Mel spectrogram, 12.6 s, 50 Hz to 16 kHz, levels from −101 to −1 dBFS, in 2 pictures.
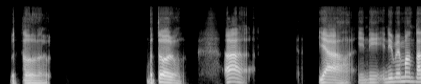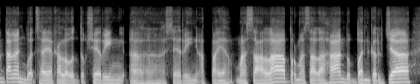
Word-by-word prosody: Betul. 110 0 -2 1.4
Betul. 130 -9 +3 0.7
Ah, - - +4 1.1
ya - - +2 0.2
ini 135 +4 -8
ini 155 - -3
memang 180 +1 -1
tantangan 165 -1 +2
buat - - -2
saya 120 -1 +1
kalau 115 0 0
untuk 105 - -11
sharing, 120 -1 -2
eee, 110 -1 -5
sharing 115 0 -6
apa 105 - -7
ya, 110 +1 -2
masalah 120 +8 +4
permasalahan 120 +3 +1
beban 120 -1 -2
kerja 145 +7 +4
120 Hz, 100 wpm, -22 LUFS, 115-145 Hz, 1.4 s, Ah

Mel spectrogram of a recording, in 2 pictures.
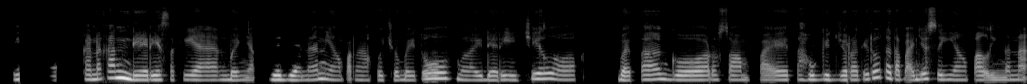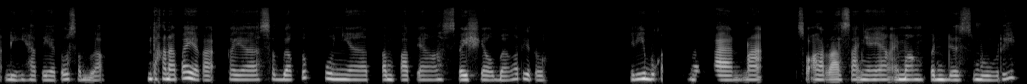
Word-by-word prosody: Iya. 230 - -2 0.6
Karena 230 +1 +1
kan 300 +1 +7 0.2
dari 210 0 +4
sekian 205 -1 -4
banyak 200 +1 -4 0.2
jajanan 210 +1 +2
yang 205 -2 -8
pernah 210 -1 -9
aku 205 - -9
coba 195 +1 -5
itu - - -6 0.3
mulai 205 -2 -5
dari 200 +1 -1 0.2
cilok, 250 -4 +1 0.4
batagor, 210 0 +1 0.2
sampai 210 - -6 0.2
tahu 220 -1 -4
gejrot 210 -1 -2
itu 240 - +1
tetap 225 -7 0
aja 230 +4 +1
sih 220 -1 -2
yang 210 0 -7
paling 205 - -2
ngena 110 +1 -6 0.2
di - - +1
hatinya 205 -1 -5
itu 235 - -2
seblak. 205 +1 -7 0.4
Entah 255 0 -1
kenapa 240 +2 +3
ya 260 - +5
Kak, 205 - -4
kayak 220 -1 -2
seblak 220 -1 -2
tuh 305 - -5
punya 235 -4 +3 0.3
tempat 215 -1 -2
yang 210 0 -7 0.2
spesial 210 0 0
banget 205 +5 -5
gitu. 205 - -7 0.9
Jadi 230 +2 0
bukan 235 - -6 0.5
karena 210 +1 +1 0.5
soal 115 -1 -2
rasanya 220 - -1
yang 220 0 -2
emang 225 -1 +4
pedes 215 -1 +2
gurih, 215 +6 -1
215 Hz, 150 wpm, -23 LUFS, 205-225 Hz, 0.9 s, kan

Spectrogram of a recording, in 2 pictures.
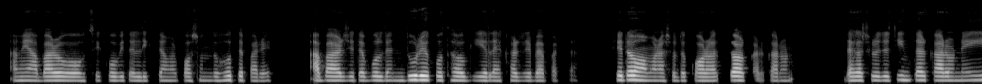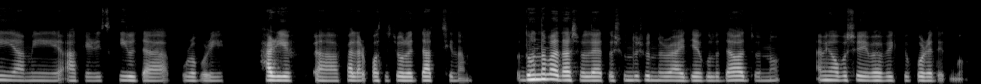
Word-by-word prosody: আমি 185 +1 -5
আবারো 185 +1 +2 0.2
হচ্ছে 175 +1 -13
কবিতা 180 0 -5
লিখতে 180 +1 -11
আমার 175 0 -11
পছন্দ 180 0 -10
হতে 195 -1 -1
পারে। 170 0 -8 0.5
আবার 185 0 +2
যেটা 185 0 -4
বললেন 185 -1 -2
দূরে 205 0 +10
কোথাও 190 0 0
গিয়ে 180 0 -3
লেখার 180 +1 -6
যে 175 - -6
ব্যাপারটা 175 0 -11 0.4
সেটাও 205 0 +6
আমার 180 -1 -5
আসলে 180 0 -8
করা 175 0 +1 0.2
দরকার। 185 - +2
কারণ 175 0 -8 0.6
দেখা 185 - +1
যাচ্ছিলো 190 +1 -2
যে 185 - -1
চিন্তার 200 -1 -1
কারণেই 185 +1 -1 0.3
আমি 180 0 -10 0.3
আগের 175 0 -11
স্কিল 190 -1 -2
টা - - -2 0.3
পুরোপুরি 175 -1 -6 0.5
হারিয়ে 185 -1 +8 0.3
আ - - -1 0.2
ফেলার 185 -1 0
পথে 180 0 -4
চলে 180 -1 +3
যাচ্ছিলাম। 180 - -2 0.5
তো - - -18
ধন্যবাদ 230 0 +10
আসলে 185 -2 -1
এত - - -39
সুন্দর 195 0 -4
সুন্দর 185 -2 -2
আইডিয়া 180 +1 -1
গুলো 180 0 -5
দেওয়ার 195 0 +3
জন্য। 180 0 -11 0.5
আমি 200 0 0
অবশ্যই 195 +1 -1
এভাবে 180 0 0
একটু 180 - -14
করে 180 -1 +1
দেখব। 250 0 -16
185 Hz, 170 wpm, -22 LUFS, 180-190 Hz, 0.6 s, দূরে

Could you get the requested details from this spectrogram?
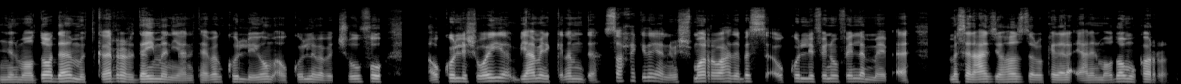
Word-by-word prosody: إن 110 0 -7
الموضوع 110 +7 +3
ده 140 +1 +5
متكرر 135 +1 +1
دايمًا 125 +2 +5
يعني 100 -3 -3
تقريبًا 115 +4 -4
كل 125 -2 -5
يوم 120 +3 -3
أو 100 - -6
كل 120 +3 -7
ما 105 - -4
بتشوفه 130 +7 -2 0.5
أو 115 - -3
كل 145 -2 +2
شوية 150 +3 +3
بيعمل 135 +3 +3
الكلام 130 -1 -4
ده. 100 - -5
صح 160 +2 +1
كده؟ 170 0 -5
يعني 120 -9 -4
مش 115 - -1
مرّة 145 -1 +2
واحدة 135 0 0
بس 145 +2 +2
أو - - -7
كل 140 -2 -3
فين 140 +1 -2
وفين 140 0 -2
لمّا 110 -8 -2
يبقى 95 - -1 0.4
مثلًا 120 0 +3
عايز 125 0 +5
يهزّر 120 -1 0
وكده، 110 0 -1
لأ، - - +2
يعني 100 +2 -1
الموضوع 105 +6 -1
مكرر. 130 -4 -3
125 Hz, 205 wpm, -25 LUFS, 110-140 Hz, 0.5 s, ده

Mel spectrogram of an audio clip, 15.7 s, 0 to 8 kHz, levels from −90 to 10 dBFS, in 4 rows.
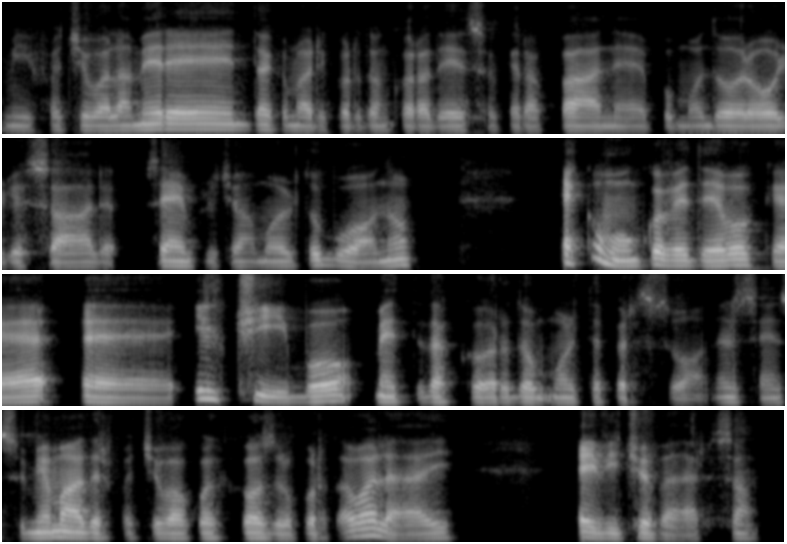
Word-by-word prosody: mi 100 -1 -13
faceva 100 +1 -7
la 105 +1 -2
merenda, 120 -1 +3
che - - -16
me 105 - -9
la 100 - -2
ricordo 100 0 -11
ancora 95 0 -7
adesso 100 +1 -7
che - - -33
era 95 -1 -10
pane, 95 -1 -3
pomodoro, 100 0 -4
olio 100 0 -2
e - - -11
sale- 100 0 -4
semplice, 105 -2 -2
ma 105 - -11
molto 105 +3 -5
buono- 120 +1 -3 0.7
e - - +6
comunque 115 +4 +4
vedevo 120 +1 +4
che, 115 +2 +4
ehm, 100 -3 +2
il 180 -2 +1
cibo 120 0 +3
mette 115 0 -1
d'accordo 105 -1 -2
molte 100 -1 -9
person 85 -1 -10
nel 110 0 -9
senso, 100 +1 -7
mia 120 +1 +2
madre 120 -3 +5
faceva 105 -1 -3
qualcosa 110 0 -1
lo 100 - -4
portava 155 +8 +1
a - - +5
lei 105 -4 -2 0.6
e 125 - +8
viceversa. 100 -5 -4
105 Hz, 170 wpm, -26 LUFS, 100-115 Hz, 0.7 s, e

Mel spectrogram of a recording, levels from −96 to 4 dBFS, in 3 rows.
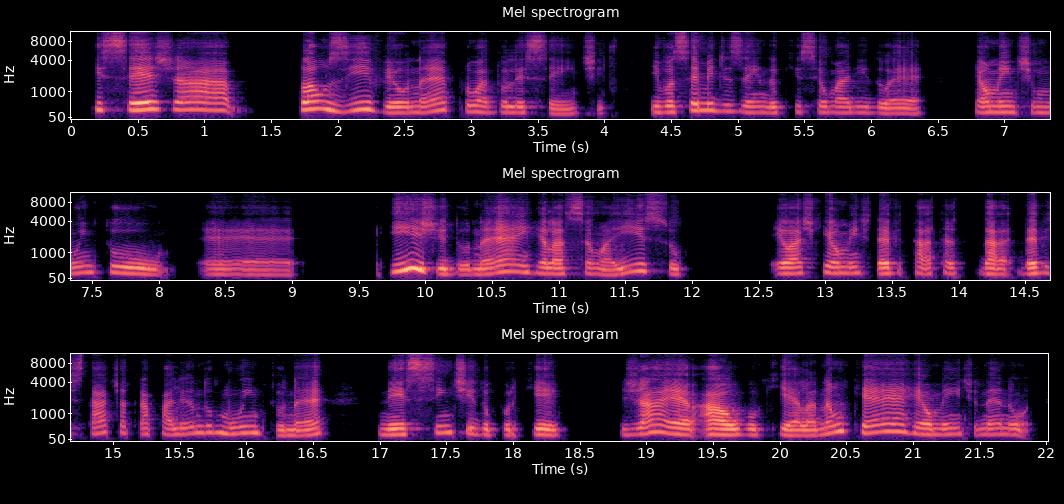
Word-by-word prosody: que 245 - -2
seja 250 -1 +6 0.5
plausível, 235 -9 +3
né, 185 +8 -4
pro 200 -6 -7
adolescente. 170 -5 -8 0.3
E 180 - -4
você 185 +4 +1
me 235 0 -1
dizendo 175 -5 -7
que 175 +3 -18
seu 180 -1 -9
marido 170 -2 -7
é 150 -1 -6 0.4
realmente 180 0 -4
muito, 180 - -1 0.2
eh, 140 -3 -10 0.7
rígido, 290 - +8
né. 185 +9 -1
Em 205 - -3
relação 165 -2 -2
a 135 - -5
isso, 220 -3 -5 0.6
eu 175 0 +2
acho 175 0 -3
que 200 - -7
realmente 185 0 -4
deve 170 +1 +3
estar 160 - -7
ta 170 -1 -8
ta 170 - -34
da, 160 -2 -1
deve 170 +2 +2
estar 190 +4 -7
te 225 -2 -13
atrapalhando 185 +3 -7
muito, 210 -5 -5
né. 155 +5 -2 0.4
Nesse 170 +1 +1
sentido, 220 -7 -5
porque 160 -1 -1 0.4
já 185 +9 0
é 180 -3 +4
algo 165 -1 +6
que 160 0 -4
ela 150 -1 +1
não 205 +10 0
quer 255 0 -1
realmente, 175 -2 -3
né, 175 +1 -6
no 170 -2 -5
175 Hz, 140 wpm, -23 LUFS, 165-215 Hz, 0.7 s, rígido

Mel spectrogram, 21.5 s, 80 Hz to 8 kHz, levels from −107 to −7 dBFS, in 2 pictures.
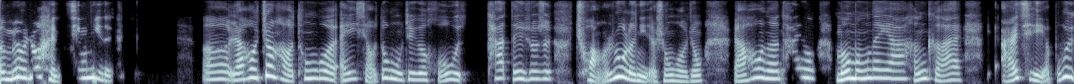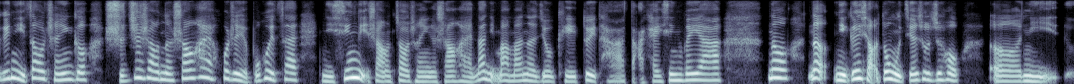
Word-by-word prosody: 呃， 250 - +3
没 255 - +5
有 320 - +7
说 - - +1
很 205 -8 0
亲 290 +1 -1
密 300 - +5
的 195 - -3
感 - - -25 0.8
呃， 250 0 -2
然 230 +2 +2
后 305 +3 +4
正 350 +3 +5
好 205 -9 -2
通 280 +4 0
过， 270 -2 +2
诶， 230 +3 -3
小 260 - -6
动 290 -1 0
物 240 - +1
这 235 +1 -3
个 230 -1 0
活 215 - -7
物， 230 -1 0 0.2
它 280 0 -3
等 265 -2 -2
于 - - +2
说 260 +1 -3
是 260 -1 -4 0.2
闯 - - -3
入 330 +1 +7
了 230 - +4
你 185 -4 +2
的 165 - -5
生 195 +3 -3
活 180 -2 -2
中。 185 +2 -3 0.3
然 195 +3 -1
后 305 +2 +2
呢， 265 -1 +2
它 - - -16 0.2
又 295 - 0 0.2
萌 240 +6 +6
萌 275 +1 +6
的 295 0 +2
呀， 270 -1 0
很 255 +1 -1
可 245 -6 -4
爱， 220 +4 -3 0.4
而 - - +1
且 270 -6 -4
也 195 - 0
不 - - -9
会 330 0 +5
给 265 - -1
你 260 -9 +3
造 280 -2 0
成 235 -4 -4
一 235 - +1
个 235 -1 -2 0.2
实 190 - -3
质 295 +10 -1
上 275 -4 0
的 225 -2 0
伤 275 +6 0
害， 315 -3 0
或 270 +2 -4
者 235 - 0
也 200 -6 +1
不 190 - -5
会 250 +1 +1
在 230 -1 -4 0.2
你 180 -2 -2
心 285 - +6
理 305 - +5
上 180 -2 -5
造 195 0 -4
成 170 -1 -5
一 - - -2
个 170 - -5
伤 175 +2 -5
害， 175 -3 -6
那 240 +10 -2
你 255 - 0
慢 205 0 -3
慢 195 +2 -3
地 195 -4 -2
就 180 -1 -3
可 180 - -8
以 170 - -1
对 195 +1 0
它 90 - -11
打 - - -17
开 180 +6 -7
心 210 +4 0
扉 220 +1 +2
啊。 215 0 -1 0.4
那 295 0 +4 0.2
那 285 -1 +2
你 210 -2 +6
跟 260 +6 +5
小 275 - +1
动 260 0 +5
物 210 - +7
接 210 +4 0
触 235 0 0
之 225 +1 -1
后， 210 -3 -1 0.3
呃， 180 -1 -1
你 190 - 0
230 Hz, 305 characters per minute, -23 LUFS, 195-275 Hz, 0.8 s, 有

